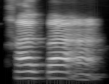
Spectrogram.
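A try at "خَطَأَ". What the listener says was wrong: Iya kata'a, bukan hata'a, atuh. Cuman K-nya aja sama kok sering ketuker ya, sabar.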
